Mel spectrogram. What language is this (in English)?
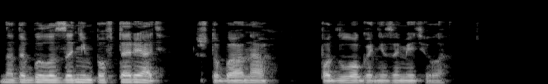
Russian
